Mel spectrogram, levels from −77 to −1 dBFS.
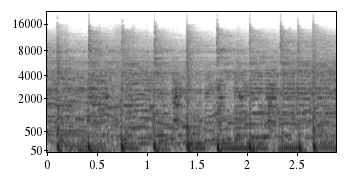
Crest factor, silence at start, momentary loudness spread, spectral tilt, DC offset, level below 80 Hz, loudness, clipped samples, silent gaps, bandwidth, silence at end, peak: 14 dB; 0 s; 1 LU; -3.5 dB/octave; under 0.1%; -26 dBFS; -14 LUFS; under 0.1%; none; 18.5 kHz; 0 s; 0 dBFS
